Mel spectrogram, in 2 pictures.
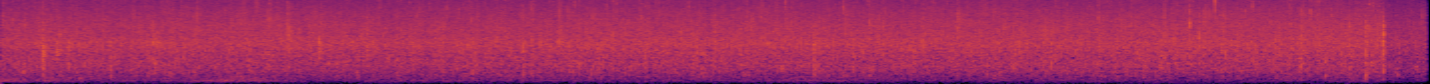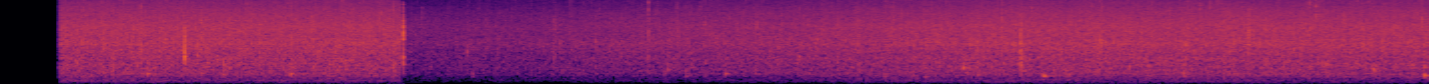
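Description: Steady rain falling, an even hiss with scattered ticks of single drops. It cuts out for about half a second halfway through, and a few seconds later drops to a quieter hiss that slowly grows louder again.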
